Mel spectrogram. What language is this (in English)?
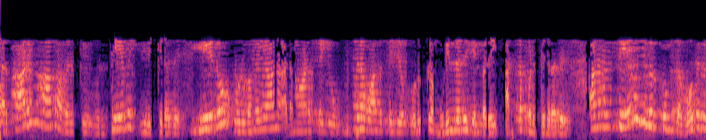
Arabic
